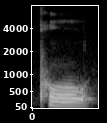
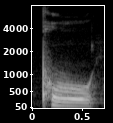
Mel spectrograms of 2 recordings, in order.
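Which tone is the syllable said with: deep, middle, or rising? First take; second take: deep; deep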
